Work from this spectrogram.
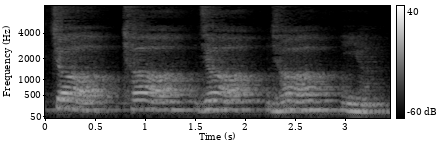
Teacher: तो च वर्ग के जितने वर्ण है सभी तालु की सहायता से बोले जाएंगे। जब भी आप च वर्ग के वर्णों का उच्चारण करेंगे तो जीभ जो है तालु में जाकर सटेगी। · च वर्ग के जितने वर्ण है व सभी तालू की सहायता से बोले जाएंगे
